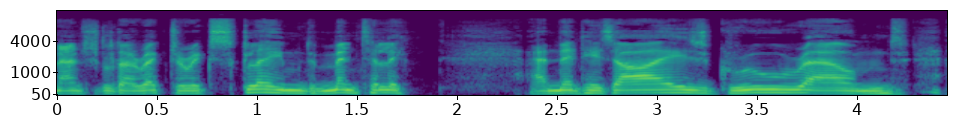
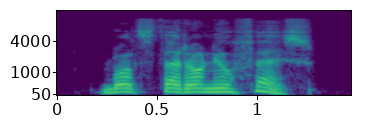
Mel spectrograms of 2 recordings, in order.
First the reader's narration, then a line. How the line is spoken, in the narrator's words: asked unsteadily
